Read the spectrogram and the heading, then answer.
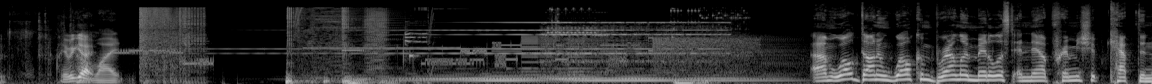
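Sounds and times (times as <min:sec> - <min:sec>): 
speech: 0:00.6 - 0:01.4, 0:08.1 - 0:11.5
old mobile phone powering on with startup melody: 0:00.8 - 0:08.2
low hum: 0:01.4 - 0:08.2.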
